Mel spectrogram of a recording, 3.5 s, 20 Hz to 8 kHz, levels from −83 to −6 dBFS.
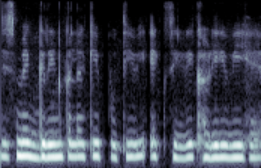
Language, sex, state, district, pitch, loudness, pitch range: Hindi, female, Uttar Pradesh, Jyotiba Phule Nagar, 225 Hz, -16 LUFS, 215-230 Hz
